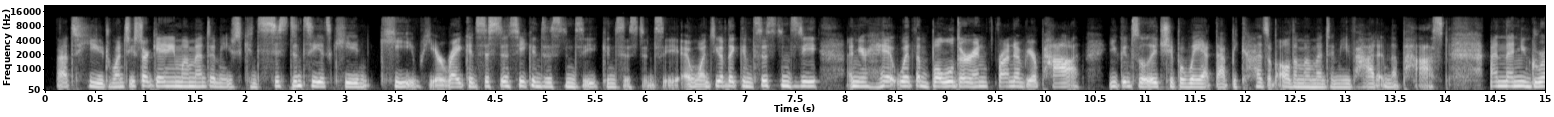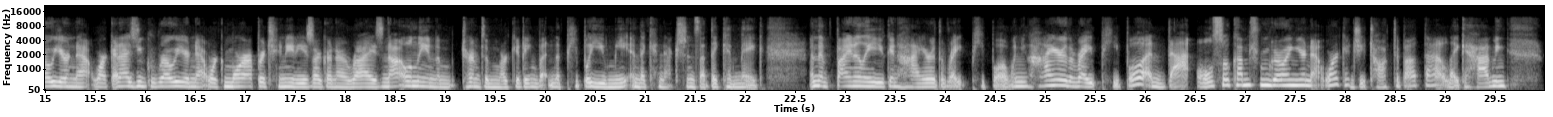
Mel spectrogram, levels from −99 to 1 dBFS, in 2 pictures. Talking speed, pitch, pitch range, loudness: 240 wpm, 195 Hz, 180-215 Hz, -17 LUFS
